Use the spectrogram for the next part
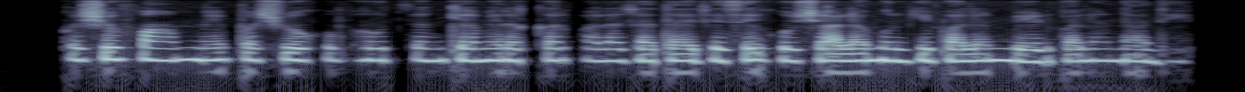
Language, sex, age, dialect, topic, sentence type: Hindi, female, 25-30, Hindustani Malvi Khadi Boli, agriculture, statement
